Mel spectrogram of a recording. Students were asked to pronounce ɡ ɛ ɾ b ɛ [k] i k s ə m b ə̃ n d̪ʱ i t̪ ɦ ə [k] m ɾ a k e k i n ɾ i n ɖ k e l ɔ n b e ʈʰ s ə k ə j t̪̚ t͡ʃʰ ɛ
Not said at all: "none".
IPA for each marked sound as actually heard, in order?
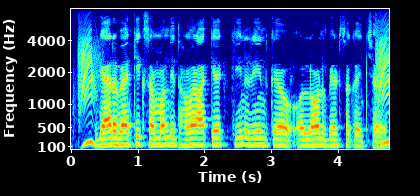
k, none

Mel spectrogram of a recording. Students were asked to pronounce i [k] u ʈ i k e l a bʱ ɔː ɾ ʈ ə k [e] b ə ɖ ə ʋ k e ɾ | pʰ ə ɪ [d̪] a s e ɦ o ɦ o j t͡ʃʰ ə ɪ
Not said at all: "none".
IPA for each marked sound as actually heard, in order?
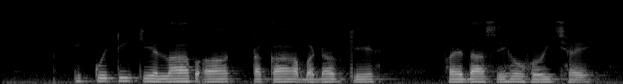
k, a, d̪

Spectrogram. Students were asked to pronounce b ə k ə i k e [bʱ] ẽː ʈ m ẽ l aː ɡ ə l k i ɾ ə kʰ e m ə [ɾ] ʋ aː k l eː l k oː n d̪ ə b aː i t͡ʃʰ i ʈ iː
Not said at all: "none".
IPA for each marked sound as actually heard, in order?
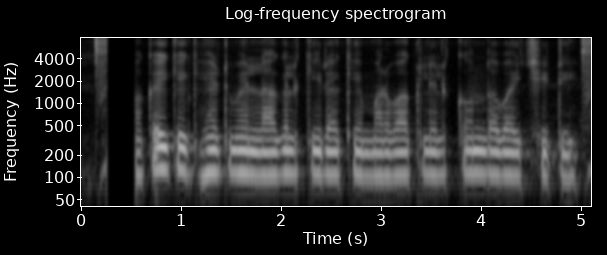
ɡʱ, ɾ

